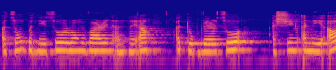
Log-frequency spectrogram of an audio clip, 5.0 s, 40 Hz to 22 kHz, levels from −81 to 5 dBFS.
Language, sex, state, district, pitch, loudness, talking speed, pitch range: Mizo, female, Mizoram, Aizawl, 235 Hz, -17 LUFS, 215 wpm, 220-245 Hz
